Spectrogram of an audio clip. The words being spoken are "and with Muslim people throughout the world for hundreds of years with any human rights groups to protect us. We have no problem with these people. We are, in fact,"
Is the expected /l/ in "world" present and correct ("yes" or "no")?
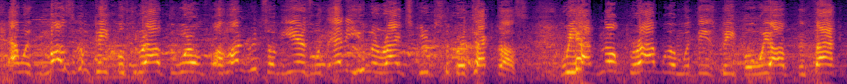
yes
